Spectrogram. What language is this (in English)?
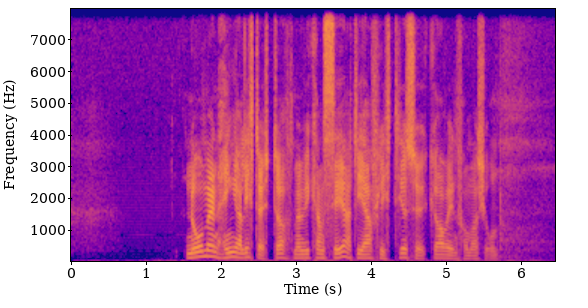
Norwegian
